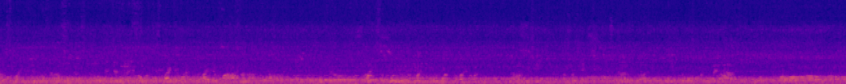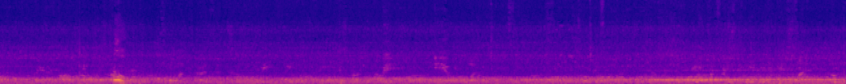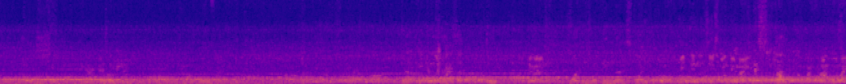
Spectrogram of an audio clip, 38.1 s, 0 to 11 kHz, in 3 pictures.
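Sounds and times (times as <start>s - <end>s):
train wheels rumbling on rail: 0.0s - 38.0s
train whine rising in pitch: 11.7s - 38.0s.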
